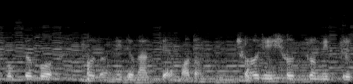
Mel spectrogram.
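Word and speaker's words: Hatun: রিমা রেজিয়া তুর্কি ভাষায় ধ্বনিত্ত্বের কারণে কিছু শব্দের উচ্চারণ পাল্টে যায় যেমন খাতুন হয়ে যায় হাতুন খুরম হয়ে যায় খুরম আমাদের জানা অনেক শব্দ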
